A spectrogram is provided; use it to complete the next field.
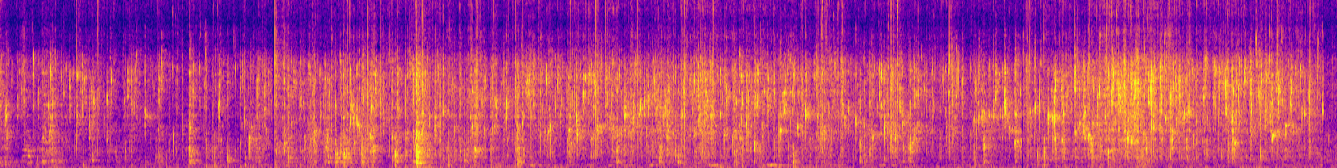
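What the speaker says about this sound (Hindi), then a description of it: "ये वाले पकोड़े हमारे भी फ्राई हो चुके हैं।" Capsicum (bell pepper) pakoras frying in hot oil make a dense, continuous crackling sizzle, heard close and steady throughout with no speech.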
